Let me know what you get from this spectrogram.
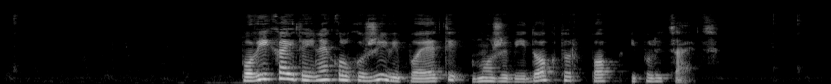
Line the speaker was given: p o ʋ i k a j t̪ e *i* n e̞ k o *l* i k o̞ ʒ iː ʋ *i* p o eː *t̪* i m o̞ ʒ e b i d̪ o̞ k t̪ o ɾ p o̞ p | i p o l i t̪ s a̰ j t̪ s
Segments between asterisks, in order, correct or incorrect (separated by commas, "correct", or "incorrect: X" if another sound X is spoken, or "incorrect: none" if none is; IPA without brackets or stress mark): correct, correct, correct, correct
